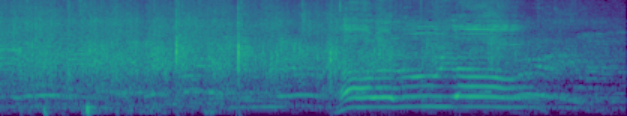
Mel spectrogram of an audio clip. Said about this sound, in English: Oh, you ought to clap your hands as if to say, that's what I see when I see the cross. Oh, as you clap your hands, would you shout with your voice? Would you lift up your voice as if to say, when I see the cross?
